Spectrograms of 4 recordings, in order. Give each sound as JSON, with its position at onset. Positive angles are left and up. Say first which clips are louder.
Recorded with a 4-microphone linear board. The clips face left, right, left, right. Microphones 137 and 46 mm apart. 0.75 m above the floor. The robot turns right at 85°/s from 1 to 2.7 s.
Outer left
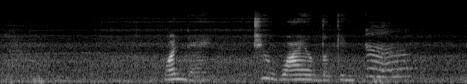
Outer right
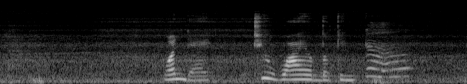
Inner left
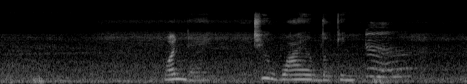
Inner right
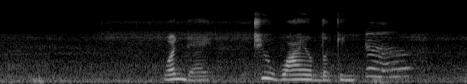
{"t": 1.6, "sound": "a woman speaking", "louder": "outer right 4 dB, inner right 4 dB", "azimuth_deg": -155, "distance_m": 0.7}
{"t": 3.6, "sound": "a child speaking", "louder": "outer right 3 dB, inner right 4 dB", "side_deg": -15, "distance_m": 2.5}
